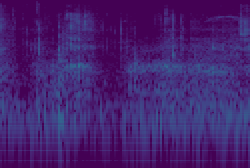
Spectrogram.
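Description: Someone crunches on chips, a run of crisp, crackly bites and chewing that rises and falls over a second and a half, with no talking.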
